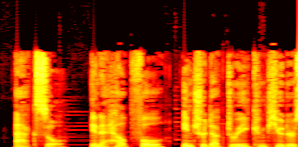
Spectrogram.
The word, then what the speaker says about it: AXL: We're introduced to AXL, pronounced Axel, in a helpful, introductory computer simulation / marketing slideshow.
